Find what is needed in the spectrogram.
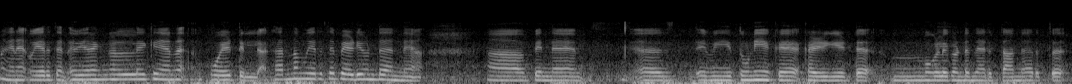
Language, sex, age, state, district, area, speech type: Malayalam, female, 18-30, Kerala, Kottayam, rural, spontaneous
